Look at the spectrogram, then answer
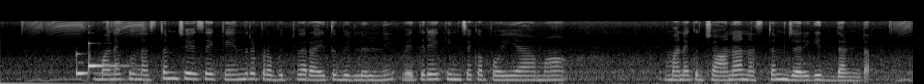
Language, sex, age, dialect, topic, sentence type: Telugu, female, 25-30, Central/Coastal, agriculture, statement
